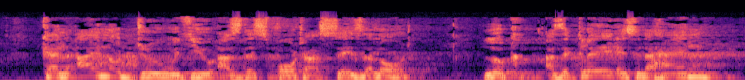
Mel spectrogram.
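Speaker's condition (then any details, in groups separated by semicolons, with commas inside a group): No condition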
